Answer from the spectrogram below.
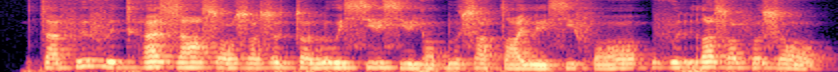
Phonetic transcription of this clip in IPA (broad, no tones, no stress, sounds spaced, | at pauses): t a f ɨ v ɨ dʱ a z a zˤ o zˤ o z u t ɔ l u sʲ u sʲ o j ɔ ɓ u z u tˤ a lʲ o sʲ ɨ f ɔ | v u r ɨ zˤ o f o z ɔ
